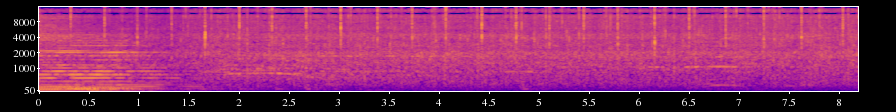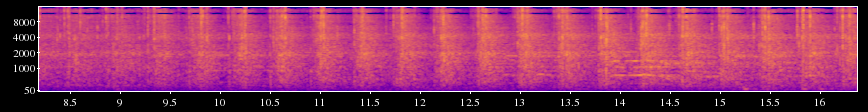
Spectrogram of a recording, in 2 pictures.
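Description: A live rock band's song ends on a held final chord that cuts off about a second in, followed by a concert-hall audience applauding. About ten seconds in, the applause turns into rhythmic clapping in unison, about two claps a second, growing louder.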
